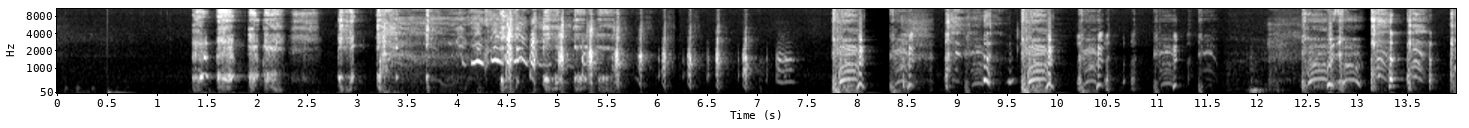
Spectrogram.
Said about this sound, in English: Making me cough. I can't stop this. There we go.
